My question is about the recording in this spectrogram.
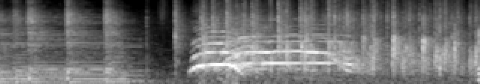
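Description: Acoustic guitar ringing out at the end of a song, then a high voice holds one long whooping note for over a second, with clapping and cheering around it.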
